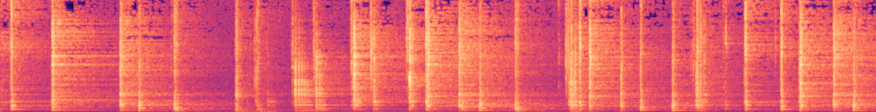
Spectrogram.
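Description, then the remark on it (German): A rapid, rhythmic series of saxophone key clicks played without blowing, each sharp tap carrying a faint hollow pitch, fairly loud with no talking. “Zum Beispiel kann man auch mit den Klappen alleine Musik machen.”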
